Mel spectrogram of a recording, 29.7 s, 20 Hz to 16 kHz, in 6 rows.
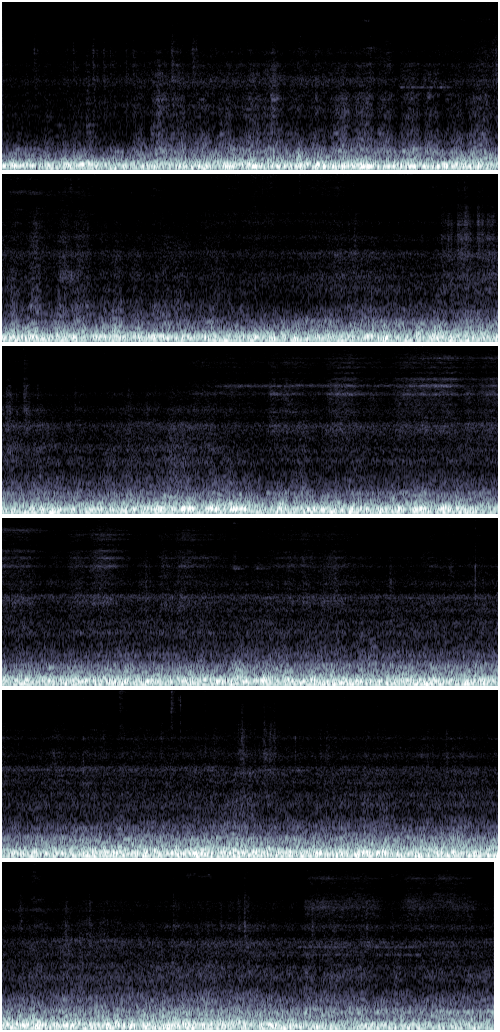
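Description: Korail's newer-type Seoul Subway Line 4 electric train running through a tunnel, heard from inside the car: a steady low rumble of wheels and running gear.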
